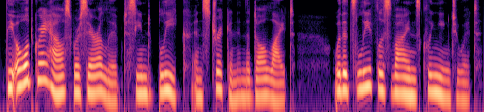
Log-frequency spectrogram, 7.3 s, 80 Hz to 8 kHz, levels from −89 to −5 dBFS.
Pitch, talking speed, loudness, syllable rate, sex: 180 Hz, 180 wpm, -20 LUFS, 4.8 syllables/s, female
